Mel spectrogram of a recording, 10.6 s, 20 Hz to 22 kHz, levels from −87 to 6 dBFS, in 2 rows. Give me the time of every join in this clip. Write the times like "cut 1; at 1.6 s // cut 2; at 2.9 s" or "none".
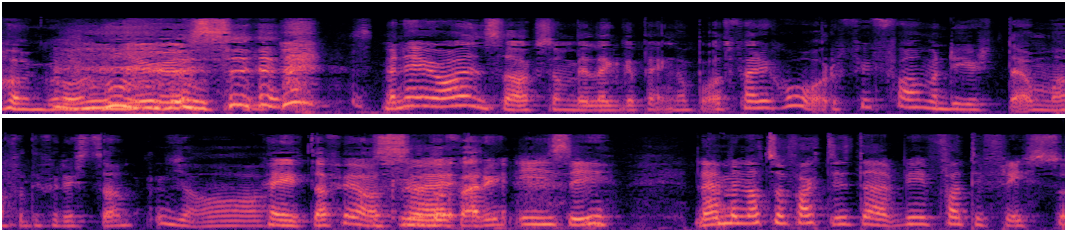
cut 1; at 1.8 s // cut 2; at 7.8 s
